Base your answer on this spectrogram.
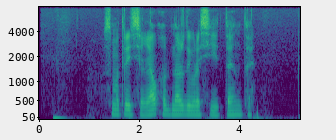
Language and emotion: Russian, neutral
